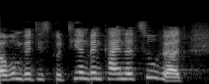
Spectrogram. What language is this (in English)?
German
